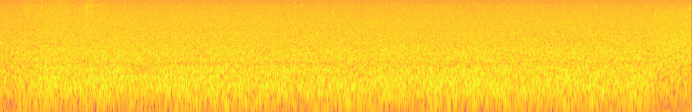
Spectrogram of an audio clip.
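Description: Steady rushing of a flowing river, an even wash of water noise with no breaks.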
